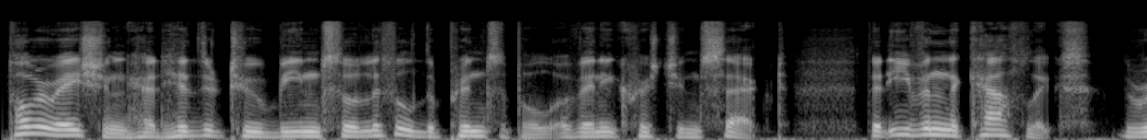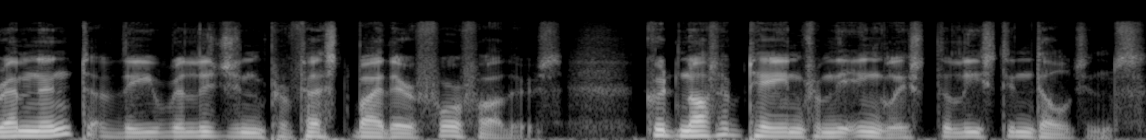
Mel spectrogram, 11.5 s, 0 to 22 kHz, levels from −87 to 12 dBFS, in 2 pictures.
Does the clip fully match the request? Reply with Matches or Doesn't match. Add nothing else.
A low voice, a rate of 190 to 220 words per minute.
Doesn't match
